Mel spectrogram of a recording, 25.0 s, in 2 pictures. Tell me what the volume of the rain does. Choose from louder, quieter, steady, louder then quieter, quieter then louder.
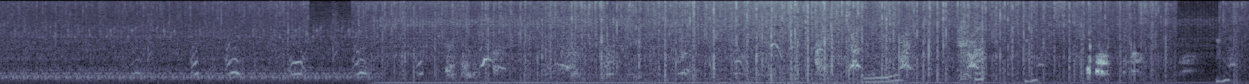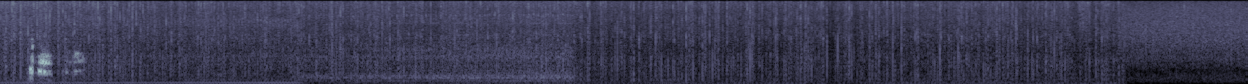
louder then quieter.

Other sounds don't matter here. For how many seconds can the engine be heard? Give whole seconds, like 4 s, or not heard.
18 s.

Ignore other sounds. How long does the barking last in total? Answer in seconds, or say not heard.
12 s.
